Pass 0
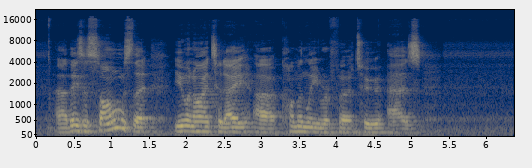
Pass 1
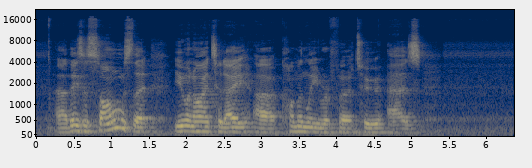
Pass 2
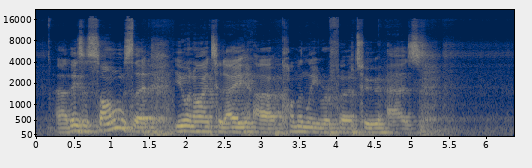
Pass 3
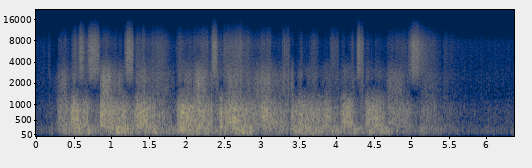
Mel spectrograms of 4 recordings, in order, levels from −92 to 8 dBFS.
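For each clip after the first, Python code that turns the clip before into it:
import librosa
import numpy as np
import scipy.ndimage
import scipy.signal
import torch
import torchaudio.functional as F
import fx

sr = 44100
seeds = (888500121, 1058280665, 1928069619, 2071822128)

y1 = x
y2 = fx.sustainer(y1, sr, db_per_s=34.0)
y3 = fx.noise_vocoder(y2, sr, seeds[0], bands=4)
y3 = y3 * librosa.db_to_amplitude(-3.0)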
